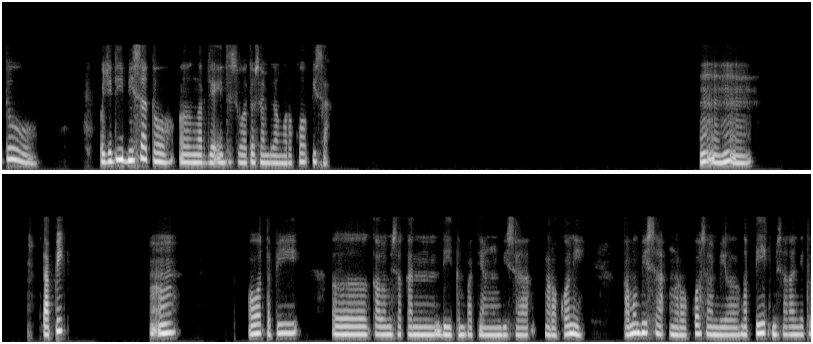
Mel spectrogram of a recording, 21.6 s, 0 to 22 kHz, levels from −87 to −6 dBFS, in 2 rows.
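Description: Nothing stood out on listening to this speech, which comes through wideband G.722 telephone coding at 64 kbit/s.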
